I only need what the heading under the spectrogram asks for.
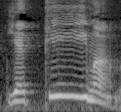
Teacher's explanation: یتیمہ، اور تی کیا ہے؟ مد طبیعی ہے، 2 کاؤنٹ سے کھینچیں گے، نیچے کی طرف آواز جائے گی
